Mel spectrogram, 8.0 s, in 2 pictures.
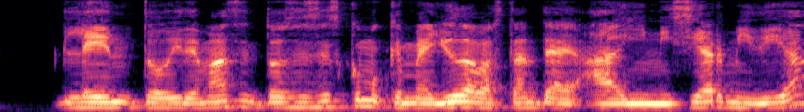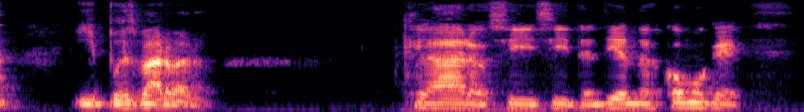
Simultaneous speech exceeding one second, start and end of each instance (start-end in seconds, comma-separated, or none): none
